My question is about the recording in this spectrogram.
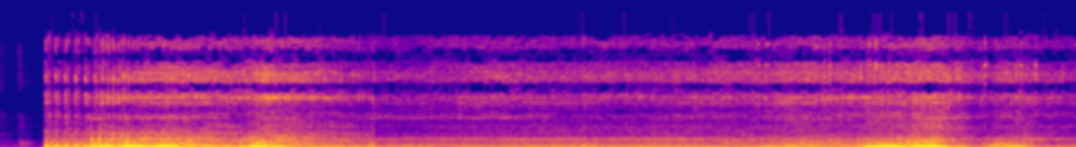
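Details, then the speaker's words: Barn-find three-wheeler, single-cylinder, fuel tank leaking gas, first run: rough idle with a fairly quick light tick, about four per second, over the exhaust. Top-end tick, cause unknown. "it's got a pretty pretty good tick there and it's leaking gas out of the tank so that's not good it runs okays"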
